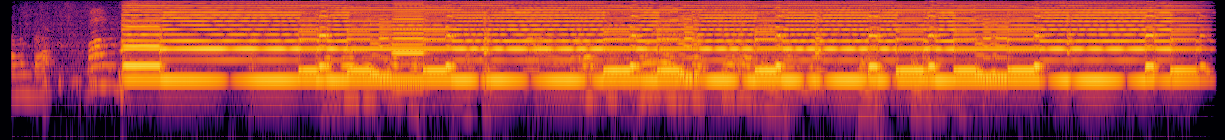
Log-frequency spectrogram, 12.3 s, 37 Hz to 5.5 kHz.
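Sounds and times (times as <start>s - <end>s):
duduk: 1.2s - 12.2s.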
